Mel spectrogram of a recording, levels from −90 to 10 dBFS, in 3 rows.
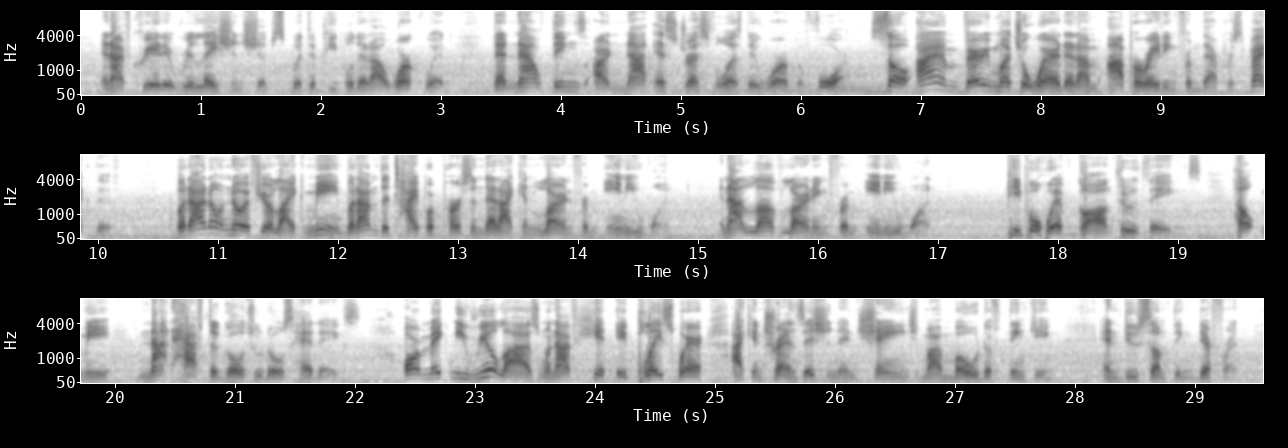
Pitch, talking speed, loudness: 150 Hz, 200 wpm, -29 LUFS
